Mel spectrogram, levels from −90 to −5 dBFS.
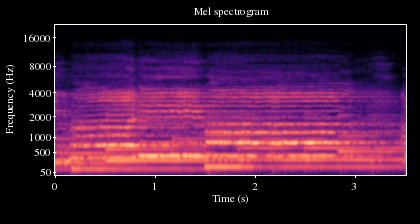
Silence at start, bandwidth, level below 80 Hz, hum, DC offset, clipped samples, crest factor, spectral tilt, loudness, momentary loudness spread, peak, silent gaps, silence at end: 0 s; 11 kHz; -68 dBFS; none; under 0.1%; under 0.1%; 12 dB; -6 dB/octave; -21 LUFS; 9 LU; -8 dBFS; none; 0 s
